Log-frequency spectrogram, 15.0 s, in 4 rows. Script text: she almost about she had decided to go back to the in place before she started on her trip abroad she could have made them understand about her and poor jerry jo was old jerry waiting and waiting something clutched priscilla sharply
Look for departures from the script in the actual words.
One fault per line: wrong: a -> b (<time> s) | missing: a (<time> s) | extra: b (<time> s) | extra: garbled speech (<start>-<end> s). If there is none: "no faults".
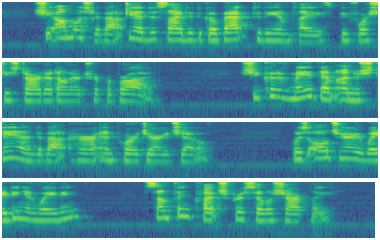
no faults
